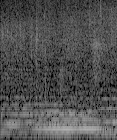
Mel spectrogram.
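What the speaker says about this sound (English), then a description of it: "I wish the rain would stop just once. Can't rain all the time." Steady falling rain patters on a surface, a constant close hiss with no breaks and no voices.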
